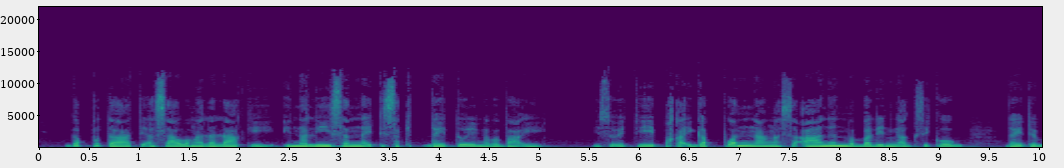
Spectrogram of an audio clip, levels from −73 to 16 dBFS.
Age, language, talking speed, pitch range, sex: 50-69, Filipino, 145 wpm, 160-205 Hz, female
